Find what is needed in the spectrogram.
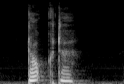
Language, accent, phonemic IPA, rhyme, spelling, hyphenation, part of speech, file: English, UK, /ˈdɒktə(ɹ)/, -ɒktə(ɹ), doctor, doc‧tor, noun / verb, En-uk-doctor.ogg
